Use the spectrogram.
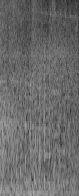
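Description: Helicopter rotor thudding loudly and steadily in an action movie scene, with a dense, continuous chop that holds close throughout before cutting off abruptly.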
